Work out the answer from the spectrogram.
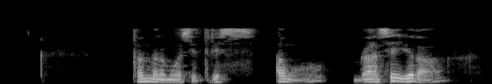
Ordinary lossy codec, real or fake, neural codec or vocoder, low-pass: MP3, 24 kbps; real; none; 5.4 kHz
